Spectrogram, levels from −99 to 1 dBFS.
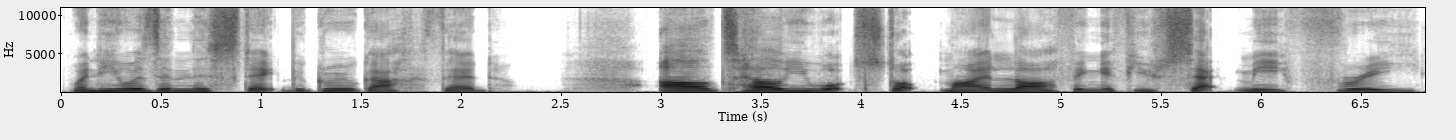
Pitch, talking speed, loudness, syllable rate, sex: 210 Hz, 185 wpm, -19 LUFS, 4.4 syllables/s, female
